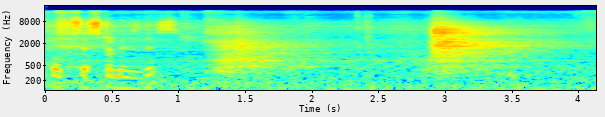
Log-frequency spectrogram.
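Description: A metal door slides and rattles in its frame.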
